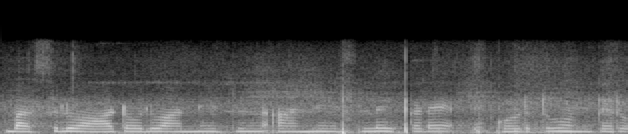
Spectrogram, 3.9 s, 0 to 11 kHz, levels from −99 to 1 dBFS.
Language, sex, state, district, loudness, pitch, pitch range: Telugu, female, Andhra Pradesh, Manyam, -21 LUFS, 235 Hz, 230-240 Hz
